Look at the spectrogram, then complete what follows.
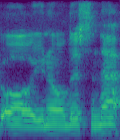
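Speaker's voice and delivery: ordinary delivery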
